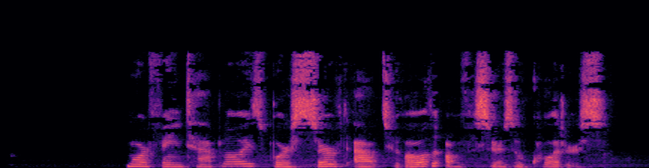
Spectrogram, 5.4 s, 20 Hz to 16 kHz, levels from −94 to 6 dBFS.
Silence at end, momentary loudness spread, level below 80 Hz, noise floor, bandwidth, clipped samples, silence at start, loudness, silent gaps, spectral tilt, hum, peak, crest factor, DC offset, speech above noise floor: 0.4 s; 11 LU; -80 dBFS; -87 dBFS; 11.5 kHz; under 0.1%; 1.05 s; -29 LUFS; none; -2 dB/octave; none; -10 dBFS; 22 dB; under 0.1%; 56 dB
